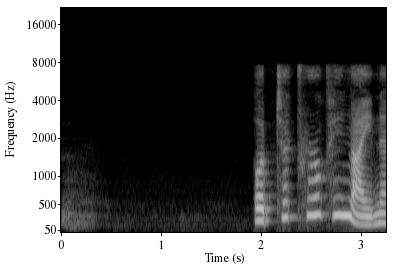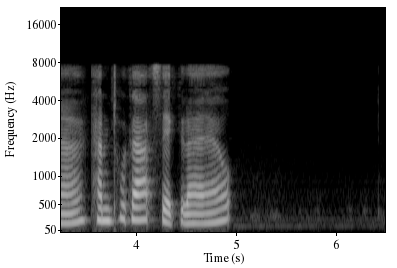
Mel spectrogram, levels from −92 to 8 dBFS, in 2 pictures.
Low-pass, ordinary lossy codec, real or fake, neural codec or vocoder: none; none; fake; codec, 16 kHz, 0.5 kbps, FunCodec, trained on LibriTTS, 25 frames a second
